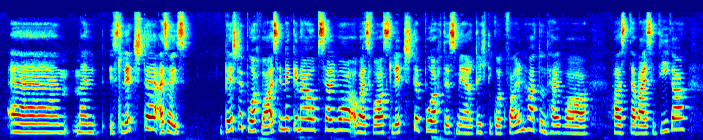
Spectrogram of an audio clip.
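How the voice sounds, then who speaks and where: Speech moves at a moderate pace. Pitch shifts by an ordinary amount. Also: woman, fairly high pitch for a woman. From South Tyrol, Meran. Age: 20s. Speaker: charity staff member. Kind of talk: interview. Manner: halting.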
